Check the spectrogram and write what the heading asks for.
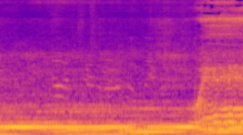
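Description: Live rock band playing a slow, sustained passage: held guitar chords over bass, and the bass steps to a higher note partway through.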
